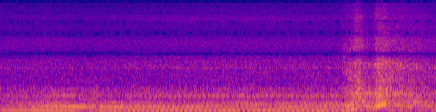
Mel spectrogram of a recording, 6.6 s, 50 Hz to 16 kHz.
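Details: 1993 Mustang LX V8, custom cam, ported intake, X heads, recorded inside cabin with windows down in garage: lumpy idle sweeps cleanly up to about 5,000-6,000 rpm and drops back, no misses; healthy free revving.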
